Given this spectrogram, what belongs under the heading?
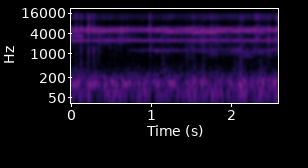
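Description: A single cricket chirps in a shrill, steady, high trill, faint and close, over a low background hum with no voices.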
